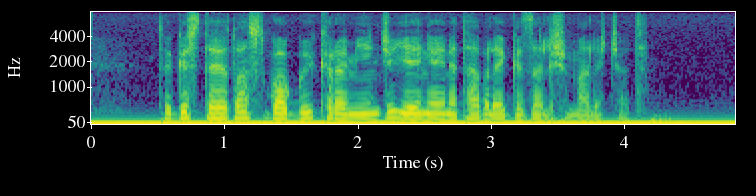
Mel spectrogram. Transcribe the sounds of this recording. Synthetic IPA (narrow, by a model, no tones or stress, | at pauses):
t̪ʰɨɡɨst̪ʰːɨhɨt̪ʰwansɨt̪̚ɡʷaɡujikʰɨɾəmiɨnd͡ʒijɛɨniajnət̪ʰaβəlajɪɡəzːalːɨʃɨmːalət͡ʃːat̪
